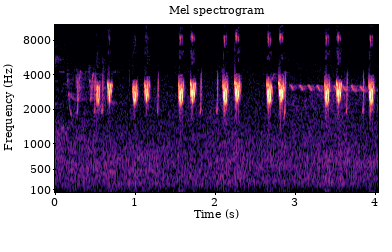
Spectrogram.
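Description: A quail gives sharp, liquid, high notes in quick pairs, each pair after a soft lead-in note, repeating about every half second.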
